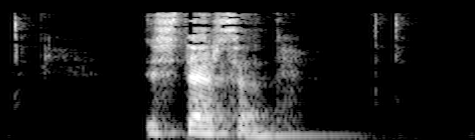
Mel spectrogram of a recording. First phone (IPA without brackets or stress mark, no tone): i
